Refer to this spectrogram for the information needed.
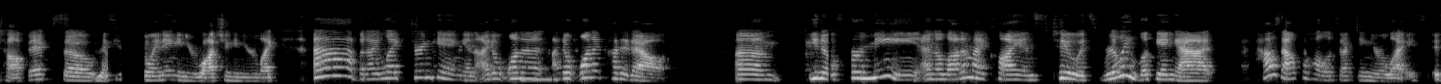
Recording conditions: video call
